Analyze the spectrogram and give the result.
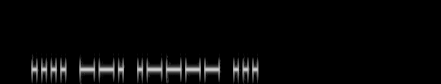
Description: Morse code, heard as a keyed tone, about 25 wpm, 700 Hz. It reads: HG1S
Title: DXCC-100 Call Signs - 4 Characters - Repeated 2x - 25wpm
